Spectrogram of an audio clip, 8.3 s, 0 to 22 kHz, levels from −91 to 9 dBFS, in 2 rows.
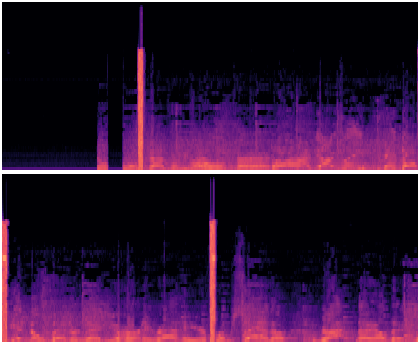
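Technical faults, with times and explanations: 1.36 to 1.40 s, 4.16 to 4.20 s and 6.24 to 6.28 s: uninitialised buffer. Three times, a 40 ms block plays out before any audio has been written into it, so leftover memory is read as samples. Each is heard as a short, loud burst of digital noise. A dropout would leave silence in that 40 ms slot and a click would be a single instant, but here the whole block is filled with harsh, unrelated noise.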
